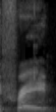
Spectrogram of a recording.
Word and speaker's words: Frey: male character named frey i'm going to say fray i don't think it's fry like grin clinton fry it's spelled that way f-r-e-y so i know it can be said either way i'm gonna go with frey just gonna pick one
